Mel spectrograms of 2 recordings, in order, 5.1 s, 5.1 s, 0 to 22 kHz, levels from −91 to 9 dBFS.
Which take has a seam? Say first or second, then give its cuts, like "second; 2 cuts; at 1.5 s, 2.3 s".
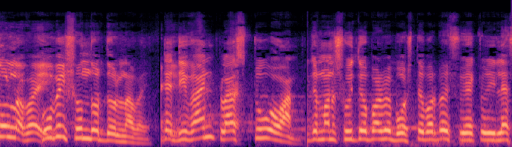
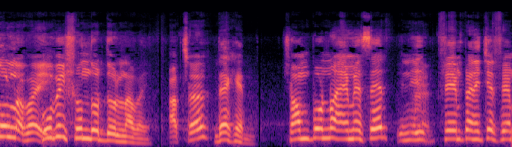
first; 2 cuts; at 1.6 s, 3.1 s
